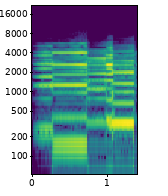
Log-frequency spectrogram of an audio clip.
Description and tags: Guitar ring fx 1
Guitar with ringmodulater
fx, guitar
